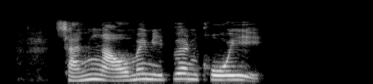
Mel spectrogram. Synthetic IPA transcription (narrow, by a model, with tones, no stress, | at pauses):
t͡ɕʰa˦˥nŋa˩˦wma˥˩jmiː˧pʰɯ˥˩ənkʰu˧j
